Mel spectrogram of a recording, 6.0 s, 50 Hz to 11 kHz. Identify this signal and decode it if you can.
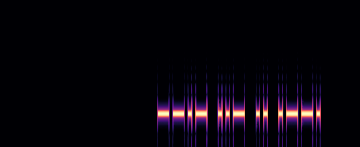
Morse code, heard as a keyed tone, about 19 wpm, 800 Hz. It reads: QUIP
